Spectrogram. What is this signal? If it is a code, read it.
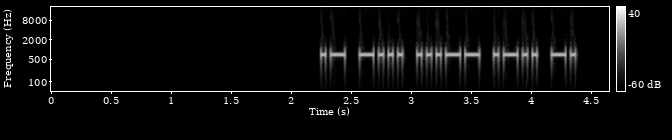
Morse code, heard as a keyed tone, about 30 wpm, 700 Hz. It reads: AB3LN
